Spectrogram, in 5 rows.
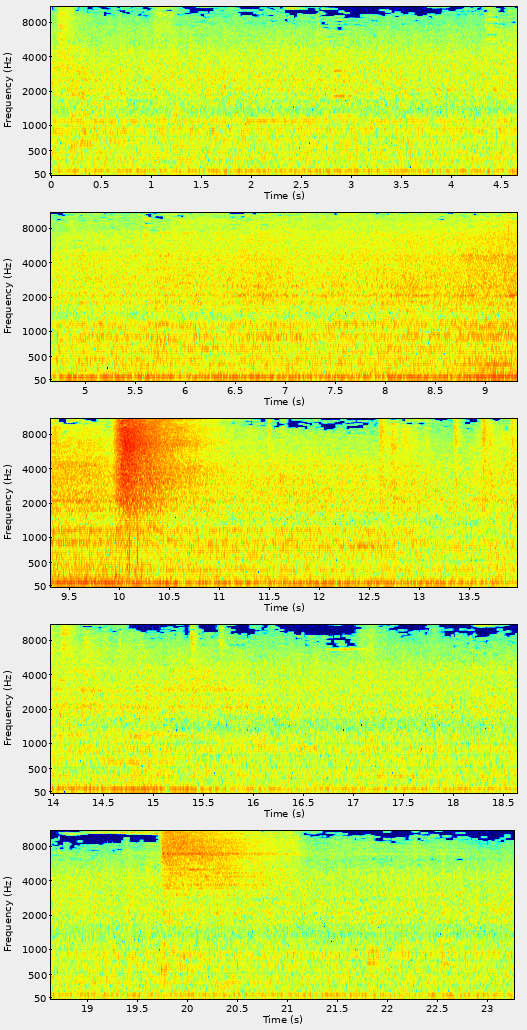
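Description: Cummins ISL9 diesel engine of a NABI 40-SFW transit bus, a steady low drone heard from on board. About five seconds in it gets louder under load, with a short sharp burst of air hiss near its peak. It eases back to a steady drone after about fifteen seconds.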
